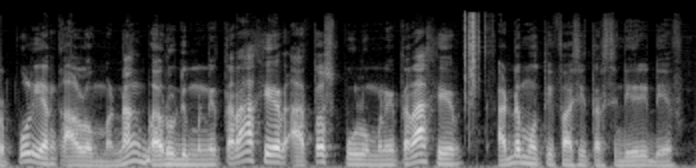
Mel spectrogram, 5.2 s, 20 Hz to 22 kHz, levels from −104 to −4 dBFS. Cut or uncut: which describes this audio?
cut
